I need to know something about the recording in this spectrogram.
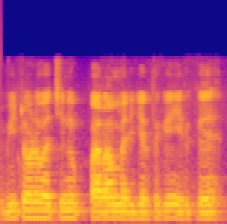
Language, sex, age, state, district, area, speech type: Tamil, male, 60+, Tamil Nadu, Dharmapuri, rural, spontaneous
